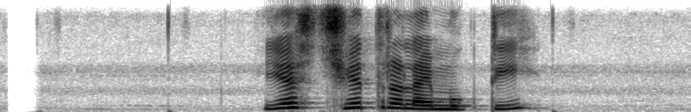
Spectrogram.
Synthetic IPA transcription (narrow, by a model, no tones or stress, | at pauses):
jʌst͡sʰet̪rʌlajmukt̪i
